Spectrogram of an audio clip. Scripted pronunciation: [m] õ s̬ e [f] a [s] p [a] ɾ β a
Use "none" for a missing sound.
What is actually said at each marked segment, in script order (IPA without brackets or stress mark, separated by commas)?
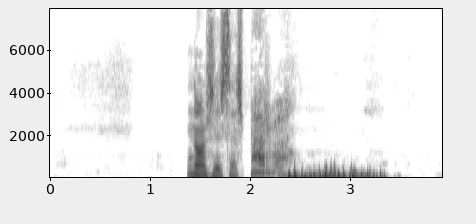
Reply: n, s, s, a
